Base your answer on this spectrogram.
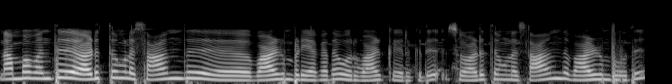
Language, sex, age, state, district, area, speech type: Tamil, female, 30-45, Tamil Nadu, Viluppuram, urban, spontaneous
